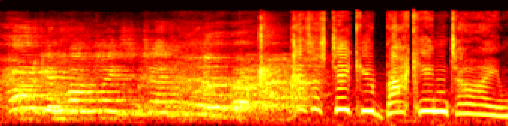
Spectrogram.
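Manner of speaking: ordinary delivery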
